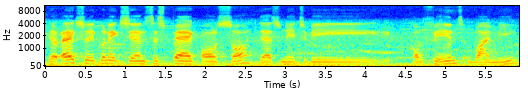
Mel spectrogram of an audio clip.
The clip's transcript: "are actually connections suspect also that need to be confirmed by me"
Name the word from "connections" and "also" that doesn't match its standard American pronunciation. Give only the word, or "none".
connections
